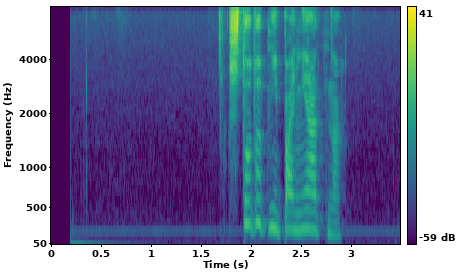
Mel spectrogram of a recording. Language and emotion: Russian, angry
